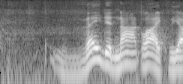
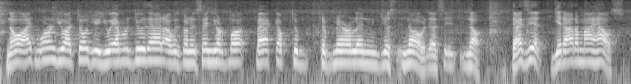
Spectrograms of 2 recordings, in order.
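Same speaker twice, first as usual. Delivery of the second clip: angry wife; 7 semitones higher than usual. Retold or imitated. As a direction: throw him out of the house. Wife throwing husband out.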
